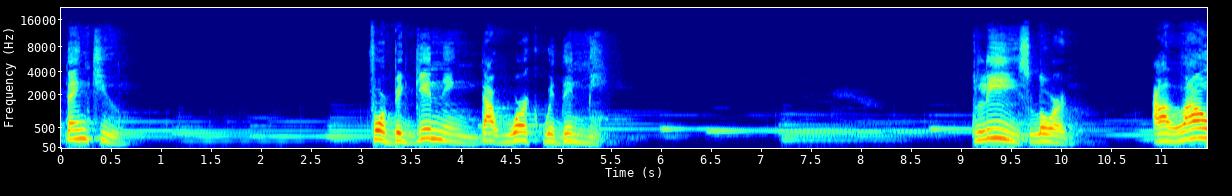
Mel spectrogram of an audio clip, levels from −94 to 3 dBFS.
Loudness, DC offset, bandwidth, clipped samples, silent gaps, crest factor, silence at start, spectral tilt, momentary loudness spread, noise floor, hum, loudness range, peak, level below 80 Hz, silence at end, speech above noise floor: -27 LUFS; under 0.1%; 14 kHz; under 0.1%; none; 22 dB; 0.05 s; -5.5 dB/octave; 16 LU; -63 dBFS; none; 10 LU; -8 dBFS; -70 dBFS; 0 s; 38 dB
